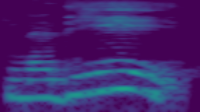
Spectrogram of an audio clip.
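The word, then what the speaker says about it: नदी: So we pronounce it as nadi.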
